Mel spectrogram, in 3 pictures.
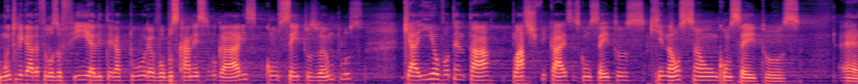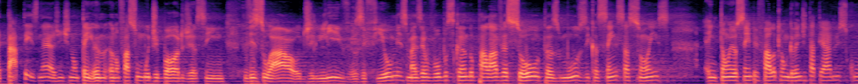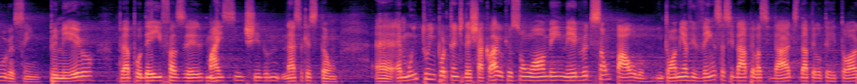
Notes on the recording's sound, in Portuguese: Em abril estivemos na Rio2C pra uma conversa muito inspiradora. Neste papo gravado ao vivo.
